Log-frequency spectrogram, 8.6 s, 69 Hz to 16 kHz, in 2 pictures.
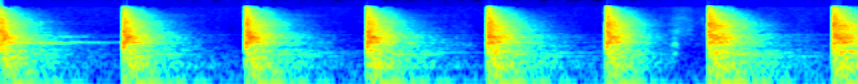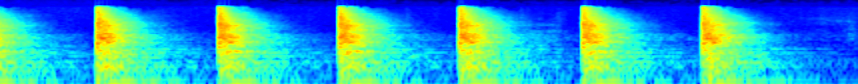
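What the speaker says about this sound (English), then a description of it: "You want to hit the thing that it goes through with your biggest hammer" Fifteen heavy, evenly spaced hammer blows ring out on a Toyota 4Runner front suspension part, each a loud metallic bang with a short ringing decay, close up and steady in rhythm.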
